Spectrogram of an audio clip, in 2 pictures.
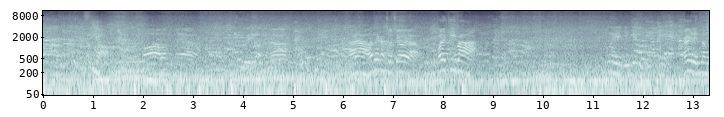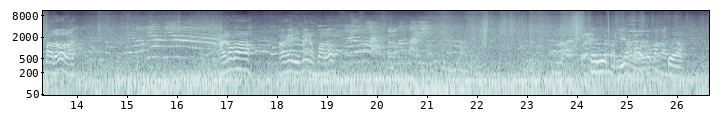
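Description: A busy market murmurs with many voices.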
